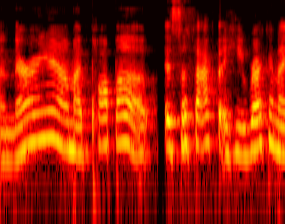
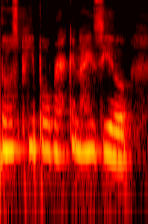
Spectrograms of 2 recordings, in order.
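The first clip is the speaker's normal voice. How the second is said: hushed, quiet whisper; 5 dB quieter than usual. Retelling what mom said at the piercing shop: imitating mom whispering. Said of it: "my mom was whispering to me".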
